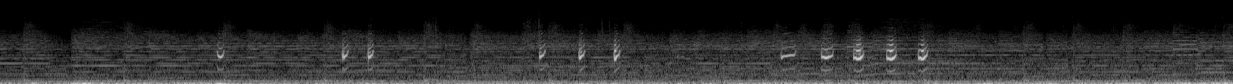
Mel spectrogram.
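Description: Turkey yelping: short single and paired yelps, then a quicker run of about five yelps near the end.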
